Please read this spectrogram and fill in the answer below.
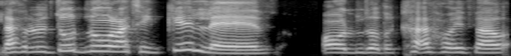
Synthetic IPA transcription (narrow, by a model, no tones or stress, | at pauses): naθəɾidoːdnoːlˠatʰiɡɪlɪð | ɔndɔðəkʰəɦɔjðvɛlˠ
